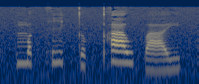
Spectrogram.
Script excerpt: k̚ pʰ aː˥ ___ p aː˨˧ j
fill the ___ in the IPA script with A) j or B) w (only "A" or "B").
B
